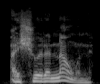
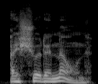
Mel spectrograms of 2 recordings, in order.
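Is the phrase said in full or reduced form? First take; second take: reduced; reduced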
